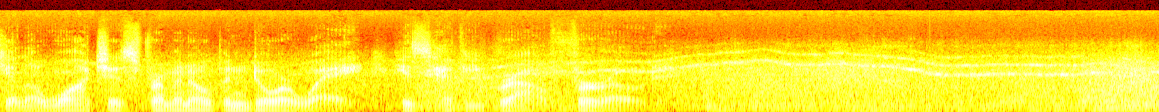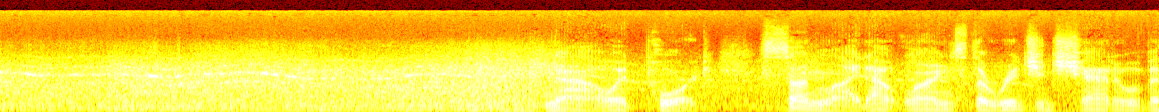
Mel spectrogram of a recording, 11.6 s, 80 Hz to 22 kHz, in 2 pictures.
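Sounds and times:
speech: 0.0 - 3.8, 8.6 - 11.5
waves crashing over a schooner's deck: 0.0 - 11.5
thin wavering whistle: 2.0 - 10.6.

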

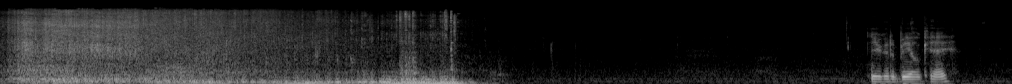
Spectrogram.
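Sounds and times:
car engine humming while driving along a rain-soaked street: 0.0 - 5.1
wet car tires hissing on a rain-soaked street: 0.0 - 5.1
speech: 8.7 - 9.6.

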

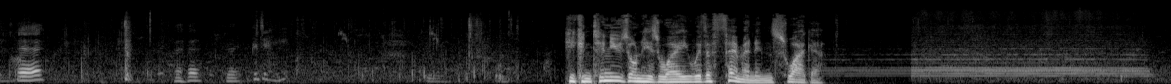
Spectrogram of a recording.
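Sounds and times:
speech: 0.2 - 0.6, 1.8 - 3.1, 4.2 - 8.4
long steady train horn blast: 8.2 - 11.7.

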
